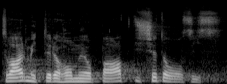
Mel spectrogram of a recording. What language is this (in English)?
Swiss German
